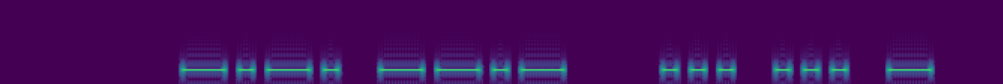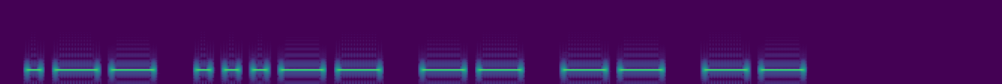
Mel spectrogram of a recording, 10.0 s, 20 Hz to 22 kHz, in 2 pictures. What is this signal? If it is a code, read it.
Morse code, heard as a keyed tone, about 17 wpm, 700 Hz. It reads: CQ SST W3MMM
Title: K1USN SST QSO Practice - 17wpm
